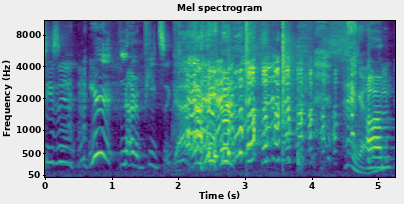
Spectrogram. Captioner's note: all laughing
